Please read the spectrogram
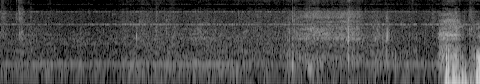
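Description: Quiet forest ambience with a few faint steady high tones and light rustling. Near the end comes a brief louder bump as a hand takes hold of the plastic ribbon tied to the wooden stake.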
